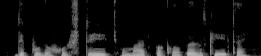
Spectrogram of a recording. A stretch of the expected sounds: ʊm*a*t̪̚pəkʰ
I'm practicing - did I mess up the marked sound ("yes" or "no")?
no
